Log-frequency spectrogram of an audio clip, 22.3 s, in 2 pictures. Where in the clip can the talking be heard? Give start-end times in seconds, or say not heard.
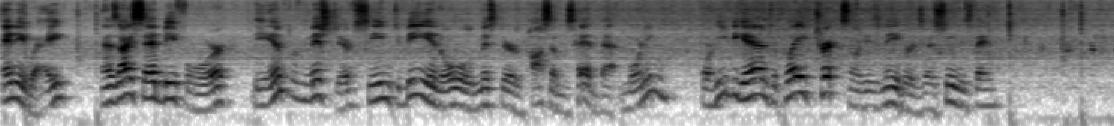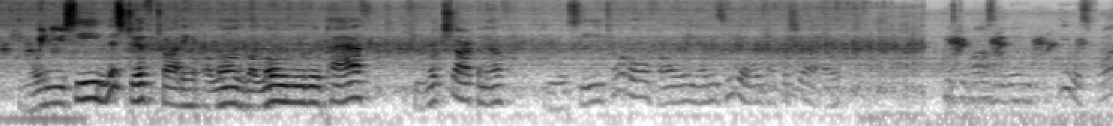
0.0-9.9, 11.3-19.6, 20.6-22.2.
